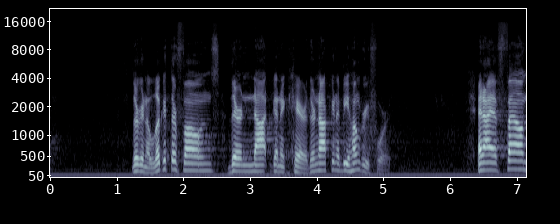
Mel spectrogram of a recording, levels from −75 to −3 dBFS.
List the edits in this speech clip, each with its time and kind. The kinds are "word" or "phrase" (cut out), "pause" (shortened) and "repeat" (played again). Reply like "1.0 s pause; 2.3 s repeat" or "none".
none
